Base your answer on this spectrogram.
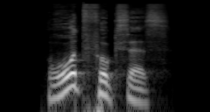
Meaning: genitive singular of Rotfuchs
- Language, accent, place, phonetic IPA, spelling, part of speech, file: German, Germany, Berlin, [ˈʁoːtˌfʊksəs], Rotfuchses, noun, De-Rotfuchses.ogg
